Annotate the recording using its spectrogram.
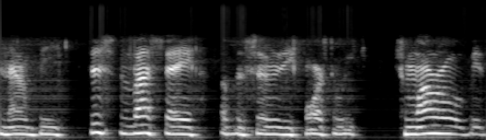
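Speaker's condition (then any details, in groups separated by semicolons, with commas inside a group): Multiple sclerosis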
